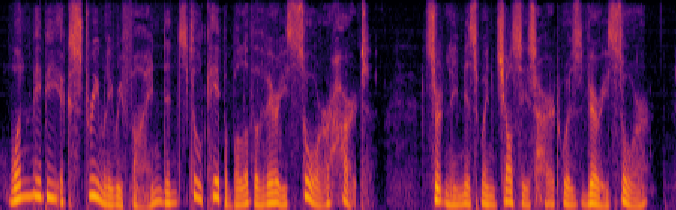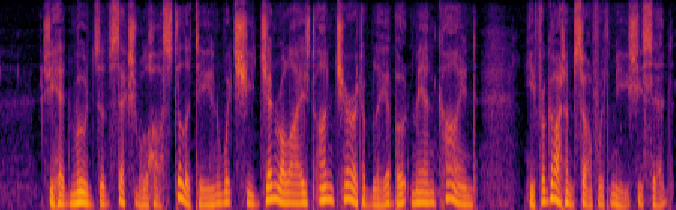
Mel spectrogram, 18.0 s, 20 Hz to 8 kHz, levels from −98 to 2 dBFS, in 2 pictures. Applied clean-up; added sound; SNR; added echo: none; none; none; none.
